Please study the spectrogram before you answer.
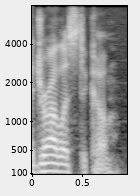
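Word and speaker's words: Dralístico: how they pronounce Tralistico? them. Is that Tralistico? Yeah, Dralistico.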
